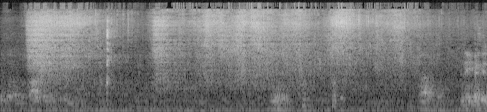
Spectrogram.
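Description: Green gram dosa batter poured onto a hot pan sizzles and hisses in steady, loud bursts that swell and fade, with a sharp click near the start and a voice speaking over it.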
